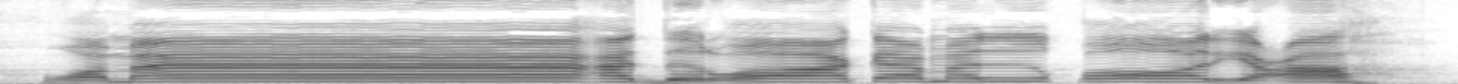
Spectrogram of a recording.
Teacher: इसको 3 अलिफ के बराबर खींच कर पढ़ेंगे, ना इससे कम और ना ही इससे ज़्यादा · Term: मद्दे मुनफसिल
